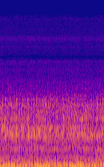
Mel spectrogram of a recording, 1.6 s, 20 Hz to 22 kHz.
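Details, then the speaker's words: Mercedes 190SL rebuilt carburetors on test, warm, after air-flow balancing and backing idle off: settles into a nice low, even idle with steady deep rumble, no misses or hunting; carbs balanced, normal. "a nice low idle you may want it up the aisle that's it up here we got that adjusted"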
